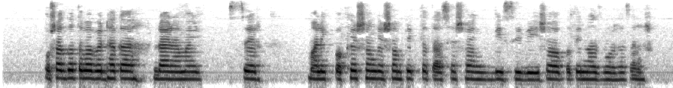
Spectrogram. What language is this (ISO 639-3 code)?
ben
